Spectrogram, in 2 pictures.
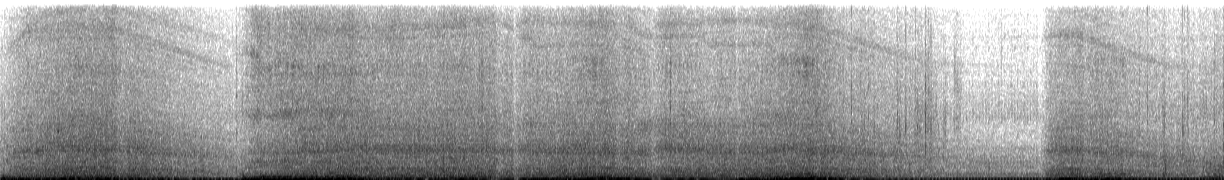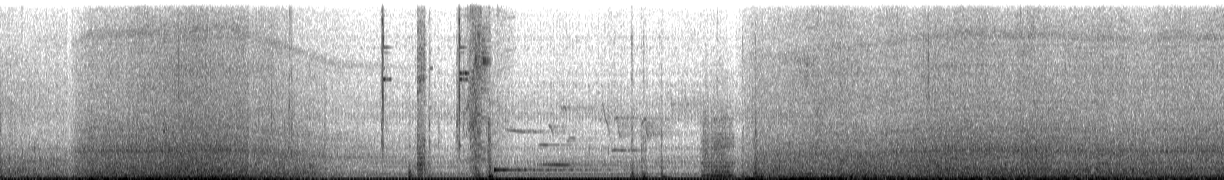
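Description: A truck in MudRunner ploughs slowly through water, its engine droning steadily under sloshing, surging splashes that swell and fade in waves over about twenty-five seconds, with no voices.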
